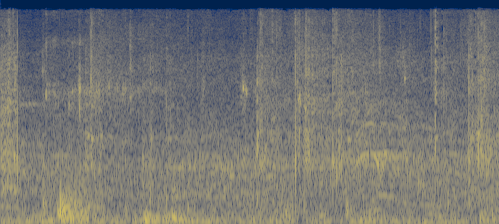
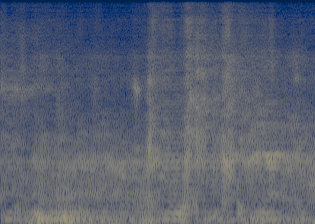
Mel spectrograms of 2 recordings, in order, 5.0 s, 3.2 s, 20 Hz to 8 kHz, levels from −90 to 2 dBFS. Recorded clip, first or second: first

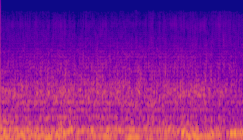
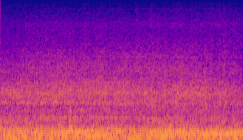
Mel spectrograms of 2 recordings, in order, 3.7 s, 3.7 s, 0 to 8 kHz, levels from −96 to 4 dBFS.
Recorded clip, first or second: second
